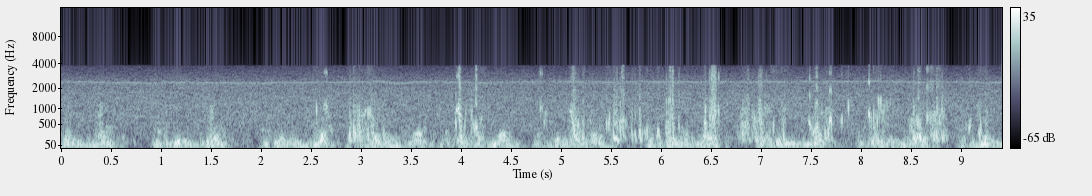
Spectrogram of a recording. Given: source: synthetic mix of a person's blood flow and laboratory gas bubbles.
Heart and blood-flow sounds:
Doppler ultrasound of blood flow; precordium
0.00-0.12 s: bubbles
2.52-2.60 s: bubbles
2.62-2.71 s: bubbles
2.85-3.27 s: bubbles
3.92-4.26 s: bubbles
4.77-4.88 s: bubbles
5.05-5.23 s: bubbles
5.42-5.91 s: bubbles
5.93-6.33 s: bubbles
6.39-6.61 s: bubbles
6.75-7.28 s: bubbles
7.45-7.75 s: bubbles
7.78-7.91 s: bubbles
8.04-8.33 s: bubbles
8.45-8.88 s: bubbles
9.05-9.30 s: bubbles
From the record:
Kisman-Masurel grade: 333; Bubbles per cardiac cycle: rolling drumbeat, 9 or more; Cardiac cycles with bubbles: 50 to 99%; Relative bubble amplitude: loud (0.450 to 0.775); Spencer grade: 3 (all of the cardiac periods contain showers or single bubble signals, but not dominating or overriding the cardiac motion signals); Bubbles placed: anywhere in the cardiac cycle

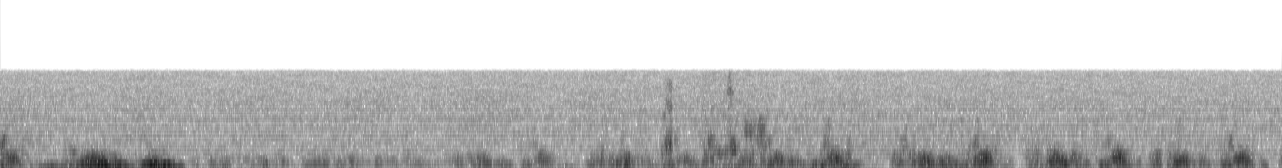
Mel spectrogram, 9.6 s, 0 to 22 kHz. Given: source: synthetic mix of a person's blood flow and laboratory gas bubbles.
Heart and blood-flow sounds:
Doppler ultrasound of blood flow; precordium
4.96-5.05 s: bubbles
5.26-5.80 s: bubbles
From the record:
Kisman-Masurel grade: 113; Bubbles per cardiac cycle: 1 to 2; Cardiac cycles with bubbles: 1 to 10%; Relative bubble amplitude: loud (0.450 to 0.775); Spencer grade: 1 (occasional bubble signal discernible with the cardiac motion signal, with majority of cardiac periods free of bubbles); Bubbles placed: only in the low amplitude regions of the cardiac cycle

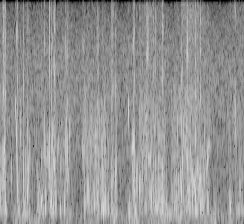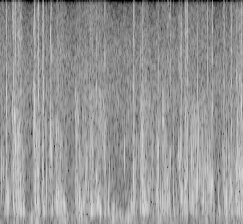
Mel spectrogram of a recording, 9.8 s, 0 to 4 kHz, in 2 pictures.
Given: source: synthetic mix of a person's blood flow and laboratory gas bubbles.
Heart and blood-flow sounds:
Doppler ultrasound of blood flow; precordium
0.00-0.18 s: bubbles
0.20-0.26 s: bubbles
0.28-0.63 s: bubbles
0.71-1.42 s: bubbles
1.63-2.38 s: bubbles
2.54-3.36 s: bubbles
3.40-4.22 s: bubbles
4.54-5.41 s: bubbles
5.53-6.24 s: bubbles
6.32-7.09 s: bubbles
7.33-7.42 s: bubbles
7.47-9.19 s: bubbles
9.22-9.76 s: bubbles
From the record:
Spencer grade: 4 (maximum detectable bubble signal sounding continuously throughout systole and diastole of every cardiac period, and overriding the amplitude of the normal cardiac signals); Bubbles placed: anywhere in the cardiac cycle

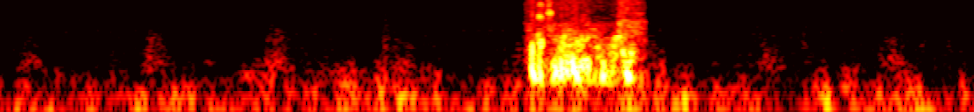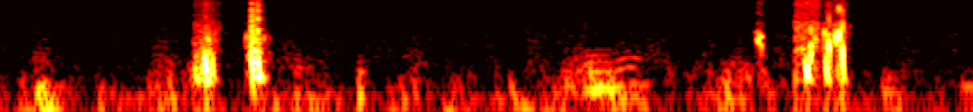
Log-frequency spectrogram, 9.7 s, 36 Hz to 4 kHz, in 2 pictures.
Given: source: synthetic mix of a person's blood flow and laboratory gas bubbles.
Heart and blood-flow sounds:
Doppler ultrasound of blood flow; subclavian vein
2.65-3.25 s: bubbles
5.86-6.00 s: bubbles
6.12-6.26 s: bubbles
8.66-8.72 s: bubbles
8.86-9.15 s: bubbles
From the record:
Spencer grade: 2 (many but less than half of the cardiac periods contain bubble signals, singularly or in groups); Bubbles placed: anywhere in the cardiac cycle

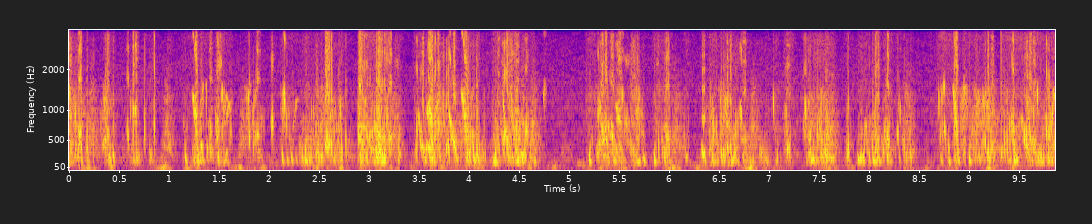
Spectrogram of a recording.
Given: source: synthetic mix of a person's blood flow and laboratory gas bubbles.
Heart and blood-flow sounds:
Doppler ultrasound of blood flow; subclavian vein
0.00-0.49 s: bubbles
0.56-0.89 s: bubbles
0.97-1.05 s: bubbles
1.12-1.65 s: bubbles
1.74-1.97 s: bubbles
2.01-2.83 s: bubbles
2.88-3.36 s: bubbles
3.44-4.18 s: bubbles
4.21-4.70 s: bubbles
4.74-4.79 s: bubbles
5.17-5.79 s: bubbles
5.82-6.09 s: bubbles
6.14-6.20 s: bubbles
6.30-7.69 s: bubbles
7.75-8.47 s: bubbles
8.67-9.87 s: bubbles
From the record:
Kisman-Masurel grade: 444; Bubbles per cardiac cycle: continuous sound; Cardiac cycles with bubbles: 100%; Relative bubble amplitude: maximal (0.775 to 0.999); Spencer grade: 4 (maximum detectable bubble signal sounding continuously throughout systole and diastole of every cardiac period, and overriding the amplitude of the normal cardiac signals); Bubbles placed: anywhere in the cardiac cycle

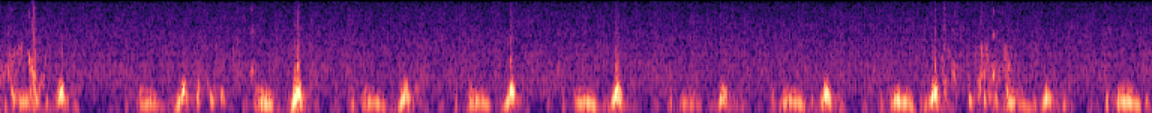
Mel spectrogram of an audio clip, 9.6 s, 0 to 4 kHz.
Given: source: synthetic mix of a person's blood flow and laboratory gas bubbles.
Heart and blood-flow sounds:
Doppler ultrasound of blood flow; precordium
0.00-0.41 s: bubbles
1.59-1.98 s: bubbles
2.06-2.12 s: bubbles
7.83-7.99 s: bubbles
8.02-8.46 s: bubbles
From the record:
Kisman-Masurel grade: 222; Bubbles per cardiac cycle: several, 3 to 8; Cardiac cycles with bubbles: 10 to 50%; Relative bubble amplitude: moderate (0.250 to 0.450); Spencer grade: 2 (many but less than half of the cardiac periods contain bubble signals, singularly or in groups); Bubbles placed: only in the low amplitude regions of the cardiac cycle

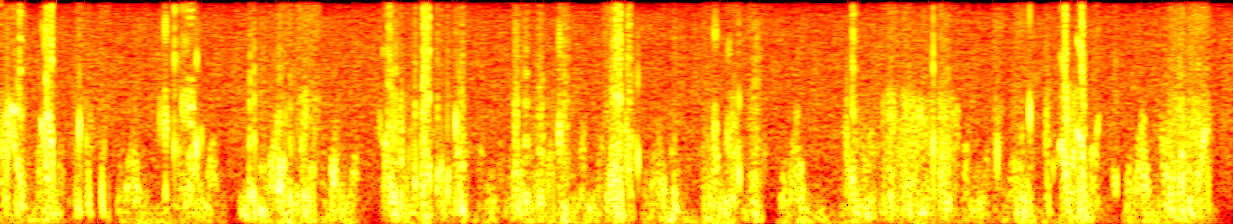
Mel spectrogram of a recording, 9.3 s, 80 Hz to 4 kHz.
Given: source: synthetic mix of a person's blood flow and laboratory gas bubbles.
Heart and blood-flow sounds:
Doppler ultrasound of blood flow; precordium
0.00-0.23 s: bubbles
0.29-0.45 s: bubbles
0.55-0.84 s: bubbles
1.17-1.55 s: bubbles
1.78-2.39 s: bubbles
2.82-3.53 s: bubbles
3.82-4.33 s: bubbles
4.51-4.82 s: bubbles
5.02-5.13 s: bubbles
5.25-5.75 s: bubbles
6.32-7.20 s: bubbles
7.44-7.52 s: bubbles
7.58-7.75 s: bubbles
7.82-8.24 s: bubbles
8.33-8.39 s: bubbles
8.66-9.10 s: bubbles
From the record:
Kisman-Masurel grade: 343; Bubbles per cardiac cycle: rolling drumbeat, 9 or more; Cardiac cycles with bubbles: 100%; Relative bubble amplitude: loud (0.450 to 0.775); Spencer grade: 3 (all of the cardiac periods contain showers or single bubble signals, but not dominating or overriding the cardiac motion signals); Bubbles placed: only in the low amplitude regions of the cardiac cycle

